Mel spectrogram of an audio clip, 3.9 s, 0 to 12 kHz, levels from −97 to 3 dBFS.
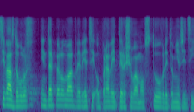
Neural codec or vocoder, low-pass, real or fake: codec, 16 kHz, about 1 kbps, DyCAST, with the encoder's durations; 7.2 kHz; fake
